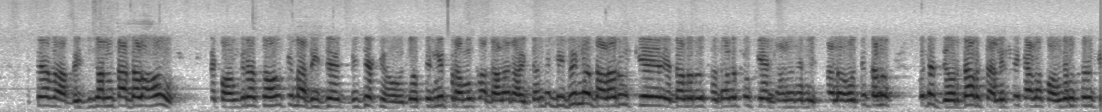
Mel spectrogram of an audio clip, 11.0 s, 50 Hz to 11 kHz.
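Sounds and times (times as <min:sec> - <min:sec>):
man speaking: 0:00.4 - 0:11.0.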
